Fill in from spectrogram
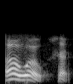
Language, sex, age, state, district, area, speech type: Bodo, male, 45-60, Assam, Kokrajhar, rural, conversation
